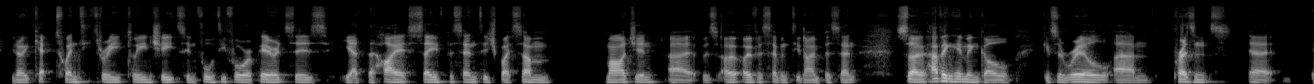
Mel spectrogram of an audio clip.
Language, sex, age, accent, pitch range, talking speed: English, male, 20-39, British, 105-115 Hz, 165 wpm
